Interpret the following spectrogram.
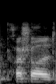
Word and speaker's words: Pröschold: and your introduction was quite fine regarding the pronunciation of my name it's been prashold and uh the book is so it's about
